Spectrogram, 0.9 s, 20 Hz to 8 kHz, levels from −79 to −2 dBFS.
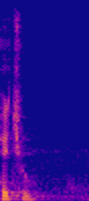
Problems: background sounds at intervals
